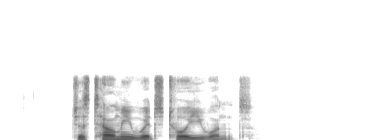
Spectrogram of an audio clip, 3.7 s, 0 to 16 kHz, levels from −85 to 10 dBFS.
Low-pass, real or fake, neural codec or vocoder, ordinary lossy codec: 7.2 kHz; real; none; none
